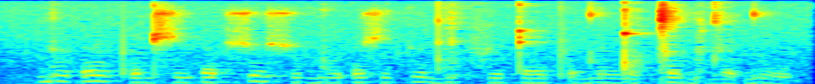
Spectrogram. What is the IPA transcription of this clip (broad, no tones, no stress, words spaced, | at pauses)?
ɡʉlʔøl pʼedʃiʔøʔ ʃʉ ʃuɡu ʔøʃikʉd ɡeʔfi ʈew pʼed̪uŋ͡ǃʉǀe ɡudleʔd̪u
